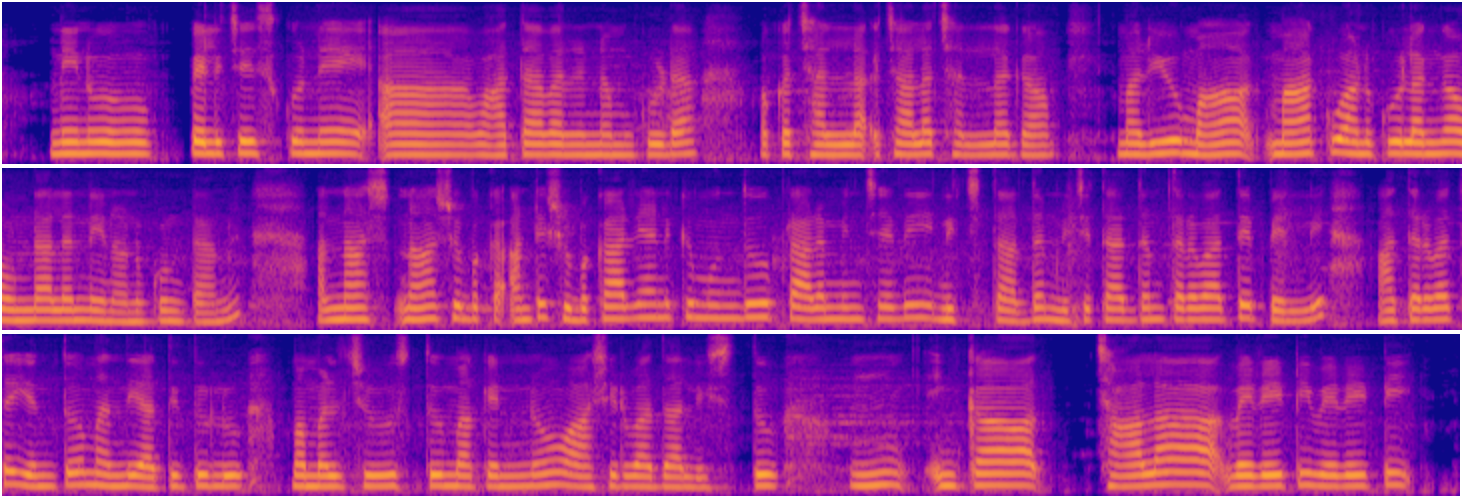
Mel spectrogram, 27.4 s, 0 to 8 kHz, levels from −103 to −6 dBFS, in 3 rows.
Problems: none marked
